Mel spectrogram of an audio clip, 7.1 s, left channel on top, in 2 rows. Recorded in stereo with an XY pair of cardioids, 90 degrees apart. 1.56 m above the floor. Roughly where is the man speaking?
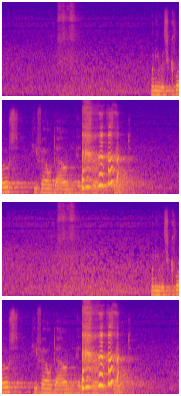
Ahead.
